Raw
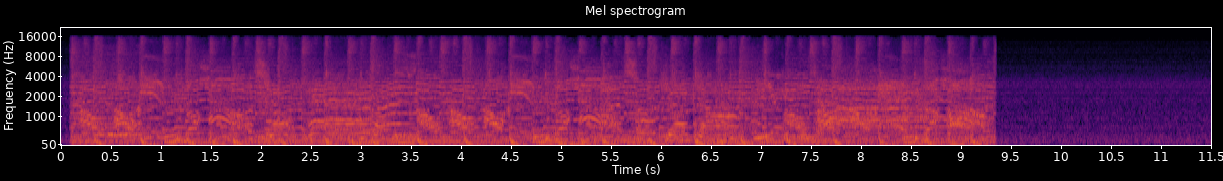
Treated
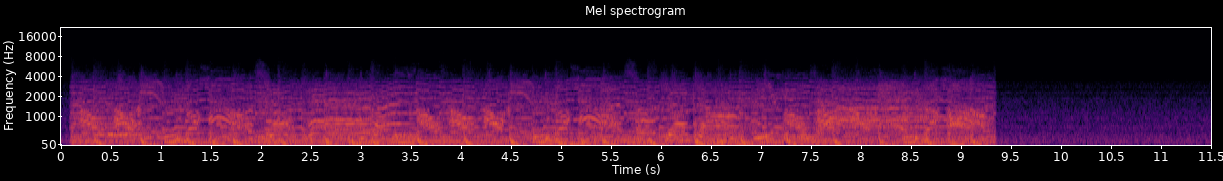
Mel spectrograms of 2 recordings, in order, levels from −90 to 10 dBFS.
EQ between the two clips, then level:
low-pass filter 1,200 Hz 12 dB per octave
low-shelf EQ 140 Hz +3 dB
−1.5 dB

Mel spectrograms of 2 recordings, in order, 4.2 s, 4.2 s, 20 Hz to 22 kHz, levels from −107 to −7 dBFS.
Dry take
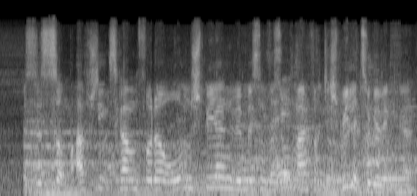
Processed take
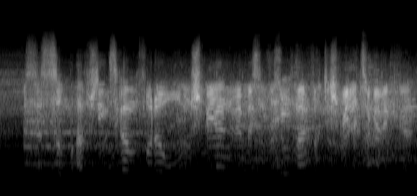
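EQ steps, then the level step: Gaussian smoothing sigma 1.8 samples
Butterworth high-pass 2,400 Hz 36 dB per octave
high-frequency loss of the air 140 metres
+8.0 dB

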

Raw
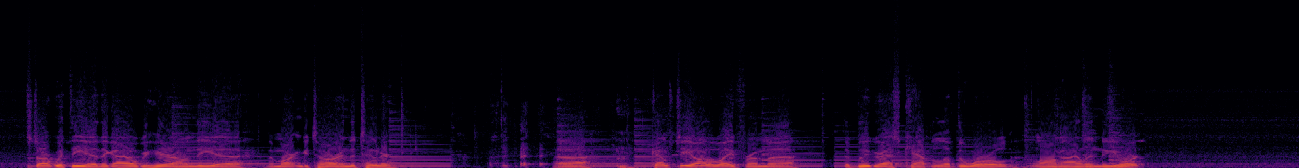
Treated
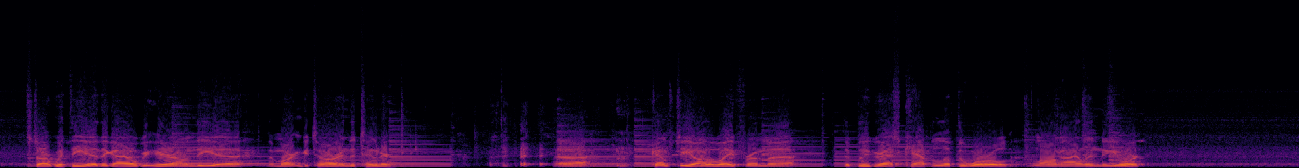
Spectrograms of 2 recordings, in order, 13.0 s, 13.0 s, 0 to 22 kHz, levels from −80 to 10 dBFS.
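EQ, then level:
four-pole ladder high-pass 380 Hz, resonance 55%
parametric band 2,200 Hz +11.5 dB 1.6 octaves
+9.0 dB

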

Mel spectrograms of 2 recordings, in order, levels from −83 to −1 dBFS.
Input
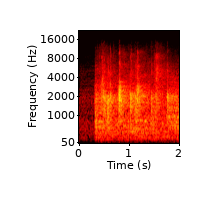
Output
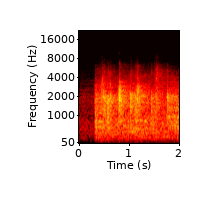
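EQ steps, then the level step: high-frequency loss of the air 230 metres
parametric band 150 Hz −4 dB 0.95 octaves
+3.0 dB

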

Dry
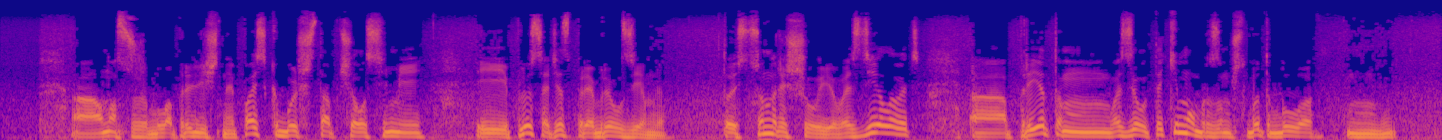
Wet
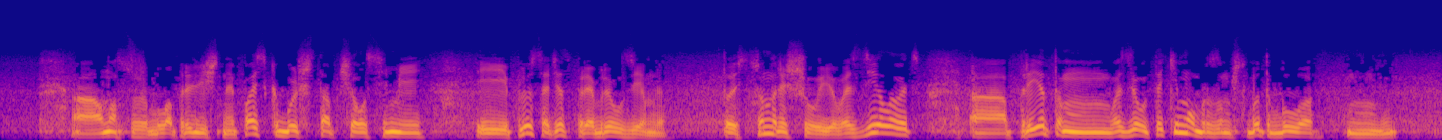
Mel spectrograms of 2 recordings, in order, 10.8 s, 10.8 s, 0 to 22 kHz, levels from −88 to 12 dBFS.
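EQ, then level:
high-frequency loss of the air 440 metres
loudspeaker in its box 250–3,800 Hz, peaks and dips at 250 Hz +8 dB, 520 Hz +3 dB, 1,500 Hz +6 dB, 2,200 Hz +5 dB
+6.0 dB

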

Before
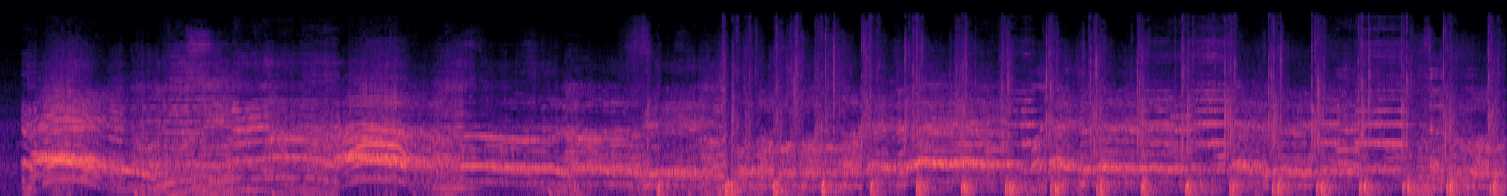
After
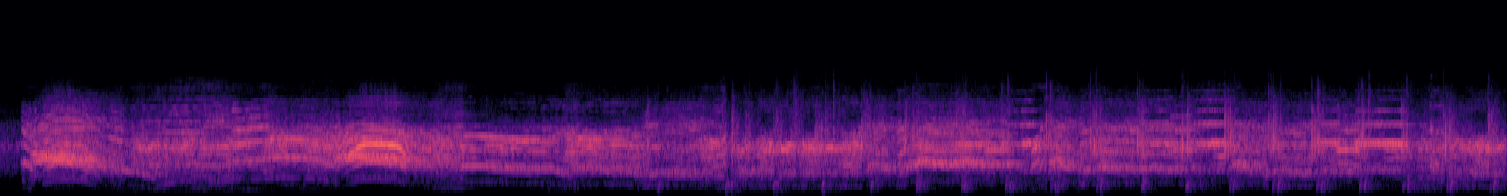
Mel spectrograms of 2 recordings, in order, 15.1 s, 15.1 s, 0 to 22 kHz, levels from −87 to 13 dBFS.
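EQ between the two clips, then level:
four-pole ladder band-pass 1,100 Hz, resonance 70%
high-frequency loss of the air 220 metres
+4.5 dB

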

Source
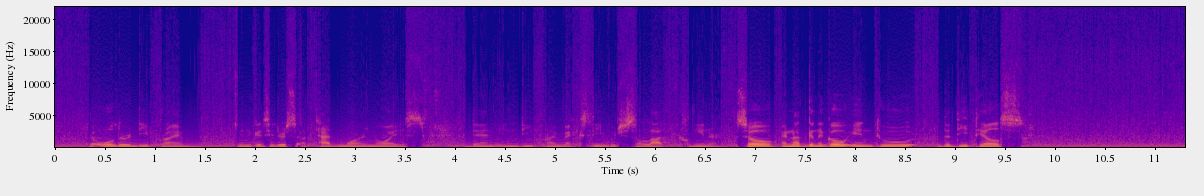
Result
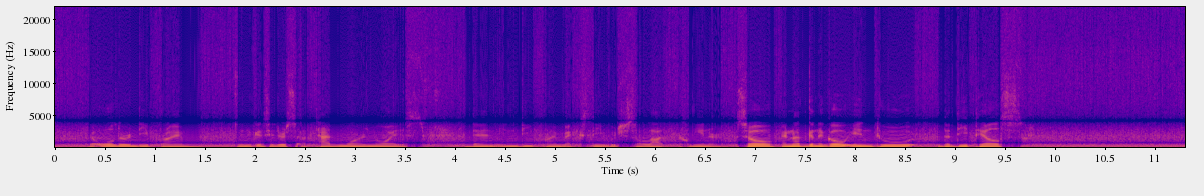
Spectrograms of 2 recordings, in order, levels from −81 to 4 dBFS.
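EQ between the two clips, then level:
phaser with its sweep stopped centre 1,800 Hz, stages 4
+5.5 dB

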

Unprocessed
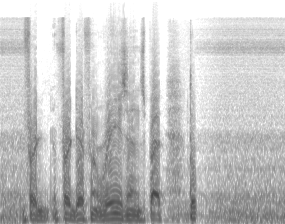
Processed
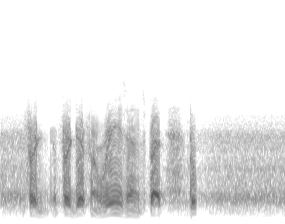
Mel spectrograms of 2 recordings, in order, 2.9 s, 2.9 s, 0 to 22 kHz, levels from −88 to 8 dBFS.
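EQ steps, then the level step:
elliptic band-pass filter 430–2,000 Hz, stop band 60 dB
−6.5 dB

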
